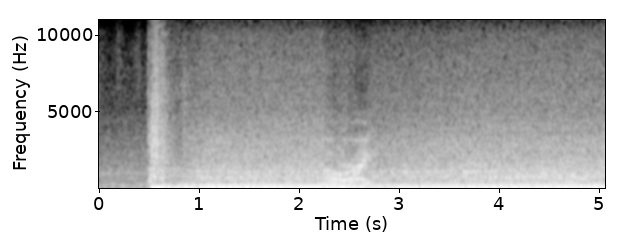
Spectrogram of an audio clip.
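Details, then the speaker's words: Newly installed Paasche airbrush spray booth exhaust fan (belt-driven motor, belt guard fitted), first test after wiring the switch: click at switch-on, then a loud, steady low hum and airy rush with powerful suction; normal fan running. "Boy, I can feel the suction. This thing is great. Look at that. That's some really powerful suction. It's very loud, but it's great."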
